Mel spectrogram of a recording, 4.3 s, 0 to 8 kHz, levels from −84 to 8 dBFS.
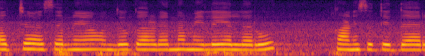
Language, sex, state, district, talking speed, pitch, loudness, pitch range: Kannada, female, Karnataka, Bidar, 100 wpm, 250 Hz, -13 LUFS, 245-255 Hz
